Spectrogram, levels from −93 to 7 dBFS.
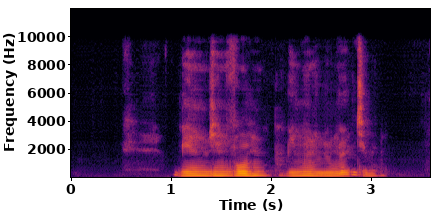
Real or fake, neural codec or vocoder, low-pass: fake; autoencoder, 22.05 kHz, a latent of 192 numbers a frame, VITS, trained on one speaker; 9.9 kHz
